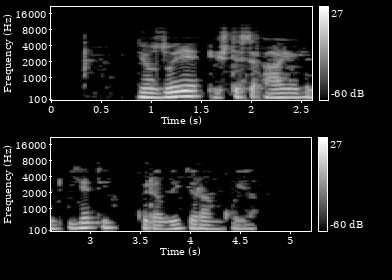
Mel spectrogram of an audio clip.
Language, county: Lithuanian, Kaunas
